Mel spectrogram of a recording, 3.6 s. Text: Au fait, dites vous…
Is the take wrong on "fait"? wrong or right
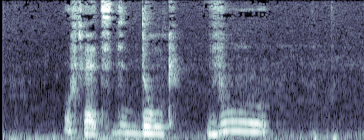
right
